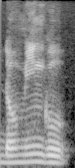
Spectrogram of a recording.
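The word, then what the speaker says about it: Domingo: apa Um Minggu dominggu tulisannya dominggo ya pakai Belakangnya pakai O kalau Portugis Belakangnya pakai o tapi dibacanya uu-nya itu jadi dominggu artinya apa sandi dominggo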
